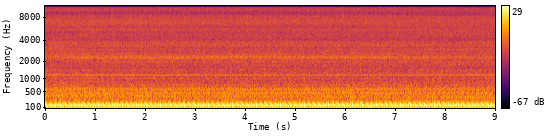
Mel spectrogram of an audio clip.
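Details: Brand-new 2018 Ford Mustang GT, gen 3 Coyote V8, on dealer lot: smooth steady idle with light even tick over the engine note; owner believes it's a common, harmless Coyote noise, cause unconfirmed.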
